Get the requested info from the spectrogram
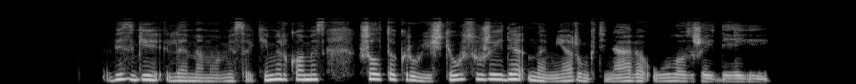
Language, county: Lithuanian, Klaipėda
